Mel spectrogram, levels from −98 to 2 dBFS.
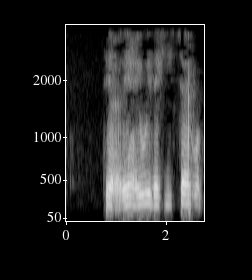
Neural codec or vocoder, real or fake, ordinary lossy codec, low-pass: none; real; MP3, 16 kbps; 3.6 kHz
